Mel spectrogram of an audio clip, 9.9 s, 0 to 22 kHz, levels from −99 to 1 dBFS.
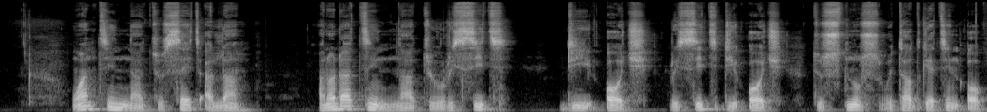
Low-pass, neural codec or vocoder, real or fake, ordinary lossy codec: none; none; real; none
